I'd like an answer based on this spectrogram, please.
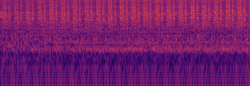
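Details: Skoda, likely a Fabia, with Skoda engine (not VW-derived), at idle: crisp, rapid, even ticking over a smooth idle; hydraulic lifter tick, lifters tapping because coolant has got into the oil through the head gasket.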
